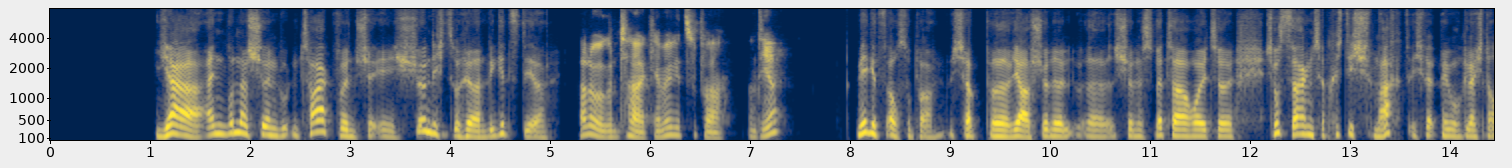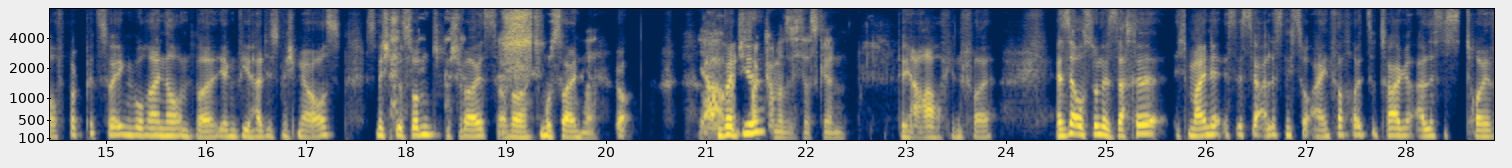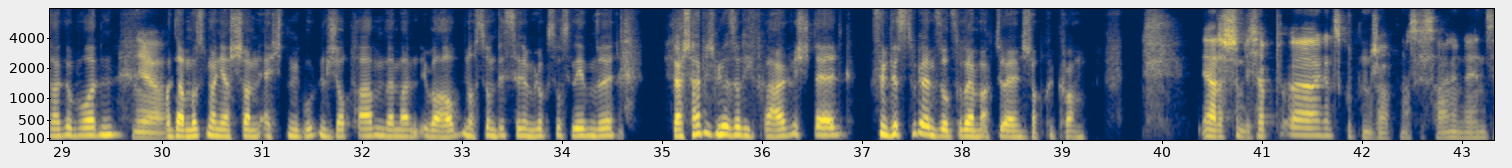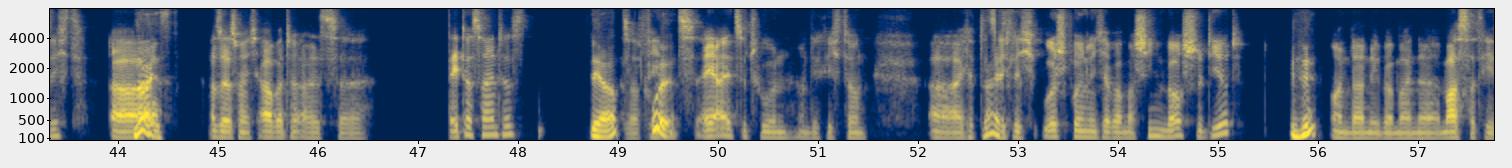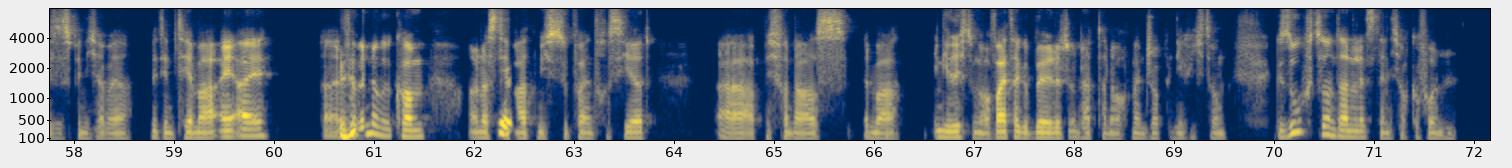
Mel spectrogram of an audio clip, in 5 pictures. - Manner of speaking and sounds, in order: giggle; unintelligible speech; chuckle; laughing while speaking: "Wie bist du"; other background noise
- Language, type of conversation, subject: German, unstructured, Wie bist du zu deinem aktuellen Job gekommen?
